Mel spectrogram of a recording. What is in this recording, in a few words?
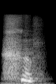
get, kr, voices; heroes; Tanya; kings raid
